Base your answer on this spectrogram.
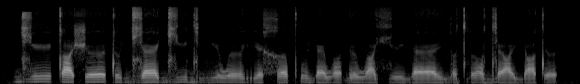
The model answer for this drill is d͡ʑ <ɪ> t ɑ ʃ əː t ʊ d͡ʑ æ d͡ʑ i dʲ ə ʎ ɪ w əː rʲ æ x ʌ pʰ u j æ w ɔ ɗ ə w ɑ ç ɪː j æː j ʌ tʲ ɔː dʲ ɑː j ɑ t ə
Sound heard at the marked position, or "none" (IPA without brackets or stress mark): ɪː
